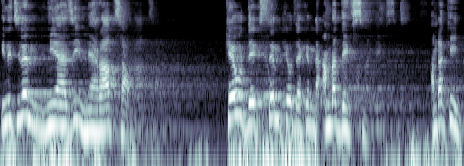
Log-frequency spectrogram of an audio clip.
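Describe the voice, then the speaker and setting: A man with a Bangladeshi Bengali accent preaching a sermon, calling on the crowd to answer back and rising to shouted emphasis. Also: sits high, a little slow, faint music behind. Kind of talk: sermon at a religious gathering. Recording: echoey hall, sound system.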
